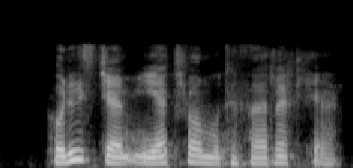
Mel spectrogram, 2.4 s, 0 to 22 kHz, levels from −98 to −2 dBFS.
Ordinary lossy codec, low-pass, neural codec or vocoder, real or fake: MP3, 64 kbps; 7.2 kHz; codec, 44.1 kHz, 3.4 kbps, Pupu-Codec; fake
